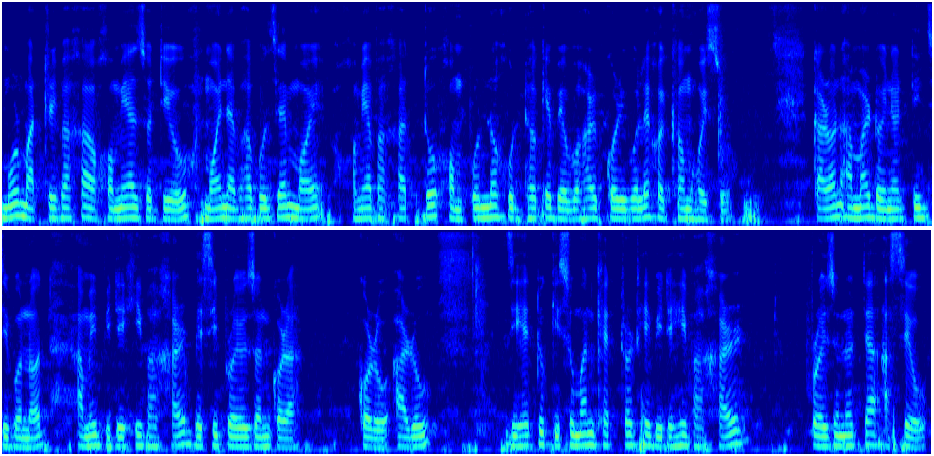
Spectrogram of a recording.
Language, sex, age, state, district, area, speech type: Assamese, male, 18-30, Assam, Jorhat, urban, spontaneous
